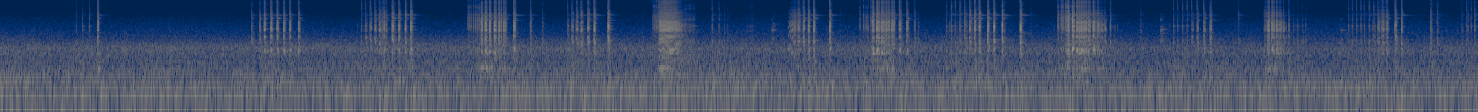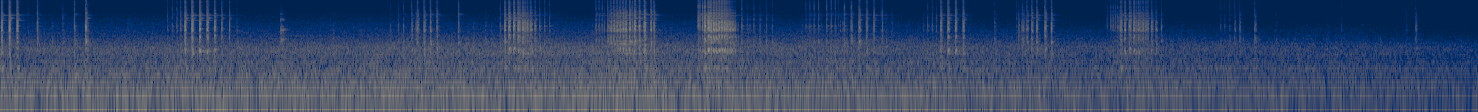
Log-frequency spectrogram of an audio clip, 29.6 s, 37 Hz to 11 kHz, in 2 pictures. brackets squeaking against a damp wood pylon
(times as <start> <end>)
2.3 25.3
